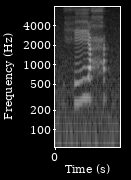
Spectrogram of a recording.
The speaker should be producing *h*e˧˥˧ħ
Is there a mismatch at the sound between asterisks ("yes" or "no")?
no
